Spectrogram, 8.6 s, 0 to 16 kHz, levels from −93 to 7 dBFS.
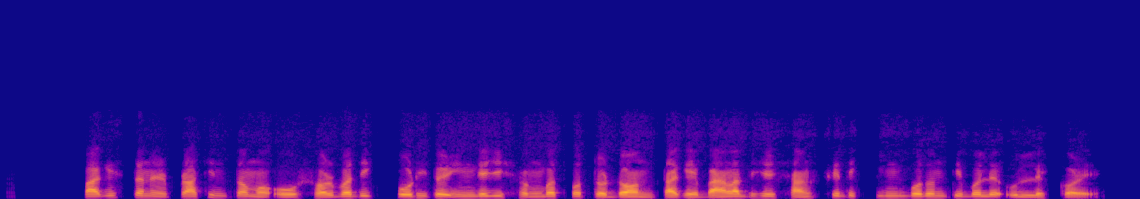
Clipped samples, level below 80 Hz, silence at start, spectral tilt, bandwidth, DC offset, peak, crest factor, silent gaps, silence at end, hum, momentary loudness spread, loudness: under 0.1%; -74 dBFS; 0.65 s; -8.5 dB/octave; 4.3 kHz; under 0.1%; -6 dBFS; 20 dB; 2.83-2.98 s, 6.47-6.55 s, 7.87-7.93 s; 0.35 s; none; 9 LU; -25 LUFS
